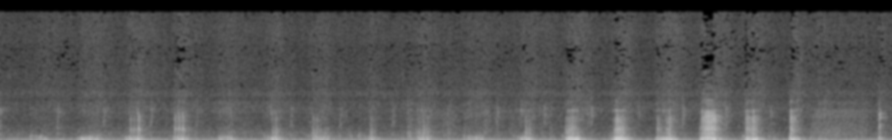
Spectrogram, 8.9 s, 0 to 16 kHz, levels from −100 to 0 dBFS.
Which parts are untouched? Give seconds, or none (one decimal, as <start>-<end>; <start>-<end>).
0.0-0.4; 3.3-4.8; 6.0-7.1; 7.9-8.9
